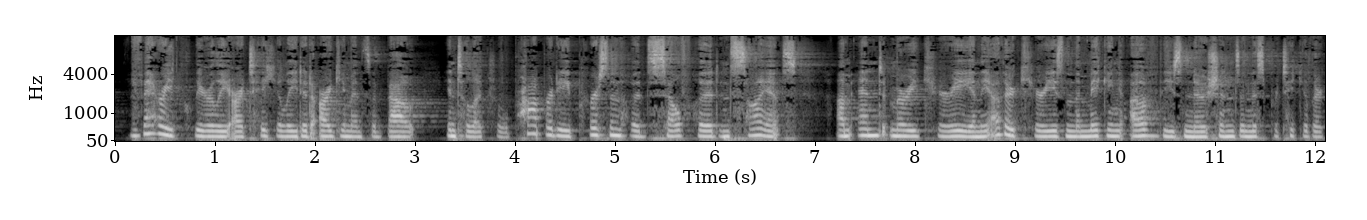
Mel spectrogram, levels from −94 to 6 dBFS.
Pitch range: 185-215 Hz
